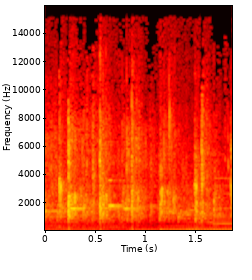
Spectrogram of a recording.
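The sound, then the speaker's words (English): An audience at a morning church service gives the Lord a hand clap of praise, clapping in a dense, steady patter, with sharper bursts standing out every few moments over sustained musical tones and scattered voices. “Give the Lord a hand clap of praise and a shout this morning.”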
